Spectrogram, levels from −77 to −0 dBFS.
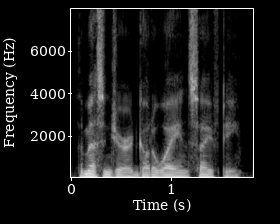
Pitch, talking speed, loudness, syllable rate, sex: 100 Hz, 230 wpm, -17 LUFS, 7.7 syllables/s, male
